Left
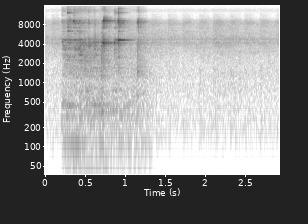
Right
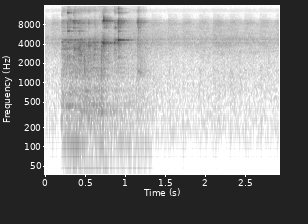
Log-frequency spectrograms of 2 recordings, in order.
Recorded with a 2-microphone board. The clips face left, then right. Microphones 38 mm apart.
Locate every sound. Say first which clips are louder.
0.2 s keys jangling: right 1 dB; 65° right (ahead or behind), 1.0 m; by 1.3 s 45° left (ahead or behind), 0.9 m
